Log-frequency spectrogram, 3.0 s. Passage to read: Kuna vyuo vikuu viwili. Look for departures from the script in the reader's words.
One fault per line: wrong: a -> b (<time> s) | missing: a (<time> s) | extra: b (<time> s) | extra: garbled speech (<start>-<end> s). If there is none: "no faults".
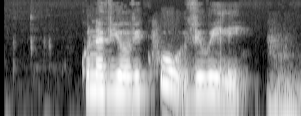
no faults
